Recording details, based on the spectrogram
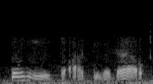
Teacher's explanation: It's called a glottal fry, a frying voice.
